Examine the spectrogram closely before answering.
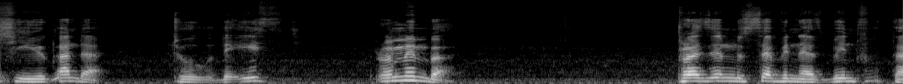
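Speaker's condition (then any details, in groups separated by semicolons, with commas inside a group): Speech impairment after surgeries; affected speech, relearning to speak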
